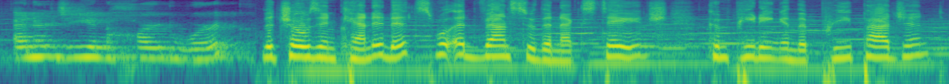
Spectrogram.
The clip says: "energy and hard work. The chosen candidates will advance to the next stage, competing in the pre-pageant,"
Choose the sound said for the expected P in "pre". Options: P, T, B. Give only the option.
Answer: P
